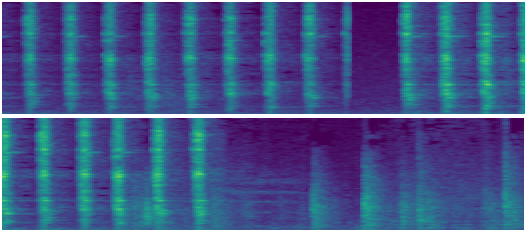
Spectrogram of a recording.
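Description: Fast, even clock-like ticking, about seven ticks a second, in two runs with a short break about two seconds in, the kind of ticking effect laid in to show time passing. Near the end the ticking gives way to softer rustling and handling of a paper ballot sheet.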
